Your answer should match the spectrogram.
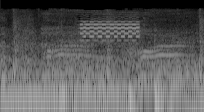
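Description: Mobile phone ringing: a short electronic trilling ring, one burst just under a second in lasting about half a second, signalling an incoming call.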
